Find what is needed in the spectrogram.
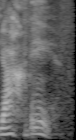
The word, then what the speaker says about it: Yahweh: J-H-W-H. Kann man im Prinzip gar nicht aussprechen. J-H-W-H. Nur Konsonanten. Wir sagen, das Wort hieß wahrscheinlich Yahweh, weil es ein Name war, der kaum gebraucht worden ist, weil man sagte, das ist so heilig, wir wollen ihn kaum aussprechen.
